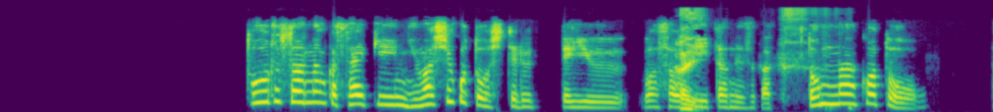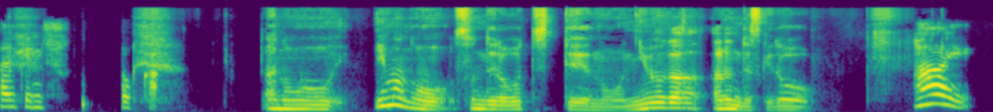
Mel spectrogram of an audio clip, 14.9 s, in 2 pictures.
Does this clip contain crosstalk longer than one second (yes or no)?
no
